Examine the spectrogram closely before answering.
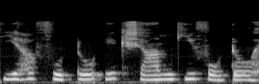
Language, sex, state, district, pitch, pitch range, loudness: Hindi, female, Chhattisgarh, Raipur, 230 Hz, 215-250 Hz, -15 LUFS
